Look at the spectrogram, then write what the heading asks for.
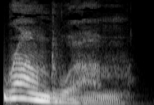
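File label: "roundworm", British English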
